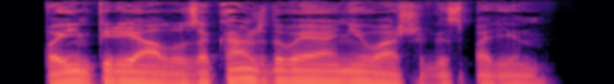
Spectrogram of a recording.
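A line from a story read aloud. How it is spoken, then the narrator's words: Confident voice. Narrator (Russian): уверенным голосом говорит он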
